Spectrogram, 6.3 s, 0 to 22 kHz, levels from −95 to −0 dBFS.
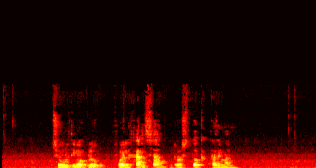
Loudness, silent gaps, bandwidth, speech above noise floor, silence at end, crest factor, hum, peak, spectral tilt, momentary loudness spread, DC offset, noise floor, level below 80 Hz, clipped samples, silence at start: -22 LUFS; none; 7.6 kHz; 36 dB; 1.6 s; 20 dB; none; -2 dBFS; -8 dB/octave; 11 LU; under 0.1%; -57 dBFS; -56 dBFS; under 0.1%; 1.1 s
